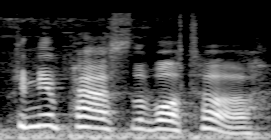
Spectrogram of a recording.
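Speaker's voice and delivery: high, loud posh-dinner "Can you pass the water?"; high giggly mock-formal request; fancy dinner water. Shown as a demonstration. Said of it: "sounds like waiter or water".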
